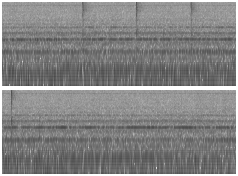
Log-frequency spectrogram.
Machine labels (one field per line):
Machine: valve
